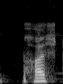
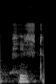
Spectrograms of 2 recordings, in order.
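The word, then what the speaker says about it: first: अर कह रहे हैं एफ आई आर एस टी फर्स्ट हो रहा है ना कि इसको फिस्ट कहेंगे इस प्रकार है बी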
